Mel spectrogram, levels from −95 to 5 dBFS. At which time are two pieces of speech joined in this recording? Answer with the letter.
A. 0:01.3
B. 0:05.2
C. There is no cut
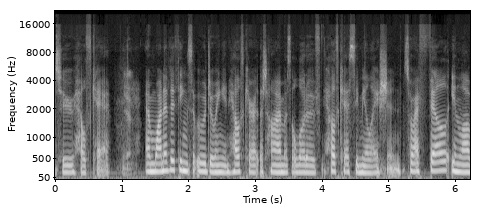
B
